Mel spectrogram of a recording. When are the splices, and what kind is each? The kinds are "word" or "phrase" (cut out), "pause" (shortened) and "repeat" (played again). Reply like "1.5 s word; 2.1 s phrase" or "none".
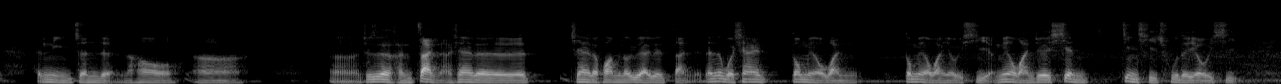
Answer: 1.8 s pause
